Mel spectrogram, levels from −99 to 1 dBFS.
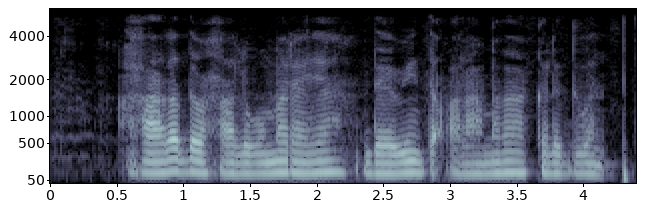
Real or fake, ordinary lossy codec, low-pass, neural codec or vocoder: real; AAC, 32 kbps; 5.4 kHz; none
